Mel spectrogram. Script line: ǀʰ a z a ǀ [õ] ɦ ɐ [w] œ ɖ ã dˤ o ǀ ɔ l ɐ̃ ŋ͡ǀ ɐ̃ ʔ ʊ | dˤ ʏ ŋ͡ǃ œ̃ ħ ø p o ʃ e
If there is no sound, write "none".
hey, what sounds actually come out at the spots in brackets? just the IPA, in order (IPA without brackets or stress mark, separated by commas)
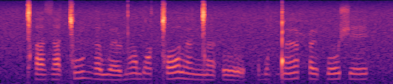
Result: ũ, w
